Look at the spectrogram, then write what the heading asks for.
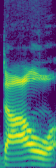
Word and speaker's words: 道: Und das Wort für Weg im Chinesischen wird das Dao ausgesprochen und bedeutet auch die kosmische Weisheit.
